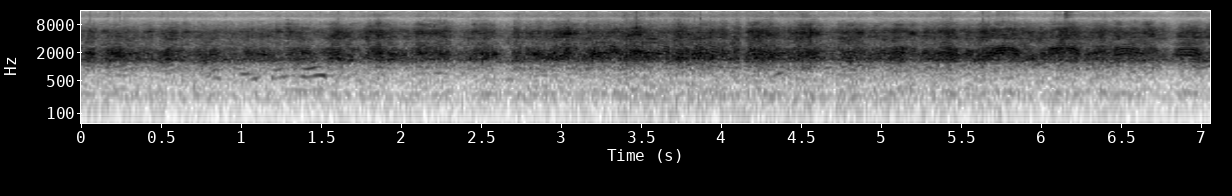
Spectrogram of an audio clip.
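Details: Large flock of laying ducks herded through fields in Vietnam's Mekong Delta, quacking in a dense, constant chorus of harsh, overlapping calls, with faint human voices in the background. Duck.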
